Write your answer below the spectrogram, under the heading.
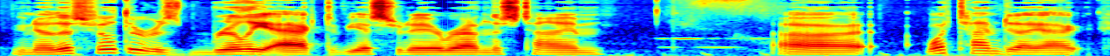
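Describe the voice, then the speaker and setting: A man's voice: mid-range voice, moderate pace, vocal fry, darkish tone, clean tone, faint music behind. A male streamer chatting casually while playing, sounding congested from allergies and rambling with lots of fillers. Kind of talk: live-stream gaming chat.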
